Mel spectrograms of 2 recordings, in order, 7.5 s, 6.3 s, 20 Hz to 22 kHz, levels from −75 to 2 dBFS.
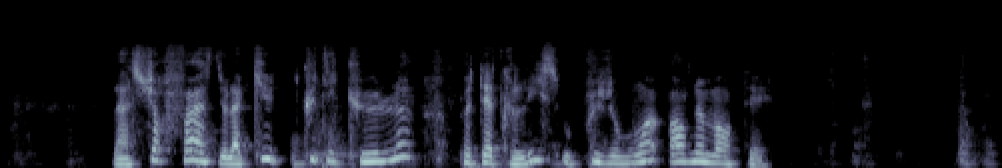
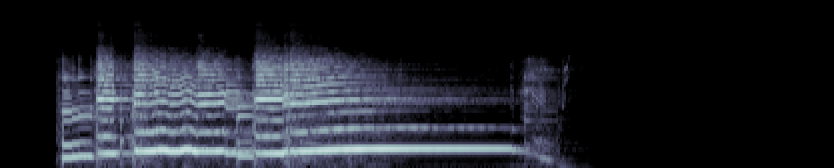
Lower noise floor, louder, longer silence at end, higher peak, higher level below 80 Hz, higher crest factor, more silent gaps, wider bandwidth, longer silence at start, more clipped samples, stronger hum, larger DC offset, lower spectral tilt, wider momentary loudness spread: first, -74 dBFS vs -41 dBFS; second, -25 LUFS vs -15 LUFS; second, 0.1 s vs 2.1 s; about the same, -6 dBFS vs -6 dBFS; about the same, -60 dBFS vs -64 dBFS; first, 20 dB vs 12 dB; neither; about the same, 7.2 kHz vs 7.2 kHz; first, 0.85 s vs 0.45 s; neither; second, none vs 50 Hz at -70 dBFS; neither; first, -7 dB/octave vs -3 dB/octave; about the same, 11 LU vs 11 LU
